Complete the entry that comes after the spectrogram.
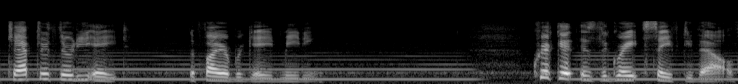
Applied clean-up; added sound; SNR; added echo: none; Wind instrument, woodwind instrument; 16 dB; none.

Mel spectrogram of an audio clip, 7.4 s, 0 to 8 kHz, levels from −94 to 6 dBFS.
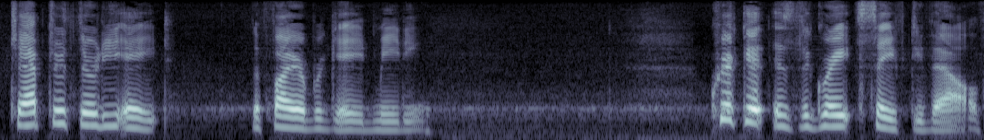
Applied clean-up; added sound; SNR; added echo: neural mask model Resemble Enhance denoiser.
